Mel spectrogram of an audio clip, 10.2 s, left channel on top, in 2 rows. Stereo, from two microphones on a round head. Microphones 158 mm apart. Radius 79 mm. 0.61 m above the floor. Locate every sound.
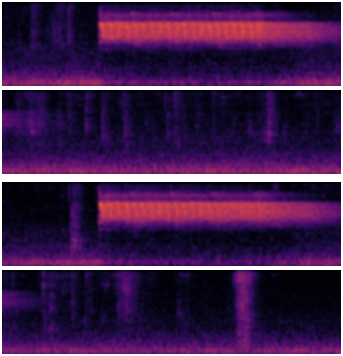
1.4 s laughter: 45° right (ahead or behind), 1.5 m; by 3.9 s 30° left (ahead or behind), 1.0 m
